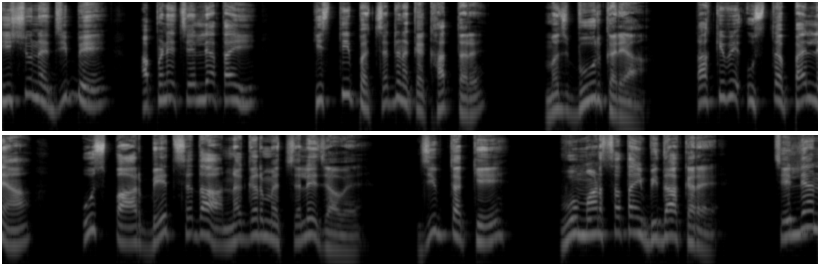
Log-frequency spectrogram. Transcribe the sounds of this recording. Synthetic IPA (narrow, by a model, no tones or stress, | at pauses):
iːsunɛd͡ʒɪbːe | ɐpɽ̃et͡ʃeːljãt̪ãːĩ | kɪst̪ipɐt͡ʃɐɖəɽ̃kɛkʰaːt̪ːəɾ | mɐd͡ʒbuːɾkɐɾja̰ | t̪aːkeʋeʔʊst̪ɛpɛːɦljã | ʊspaːɾbeːt̪sɛd̪anɐɡəɾm̤ɛ̃t͡ʃɐled͡ʒa̰ːʋɛ̰ | d͡ʒɪb̚t̪ɐkːe | ʋomaːɽ̃sãt̪ãːɦĩbɪd̪akɐɾɛ̰ | t͡ʃeːljã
